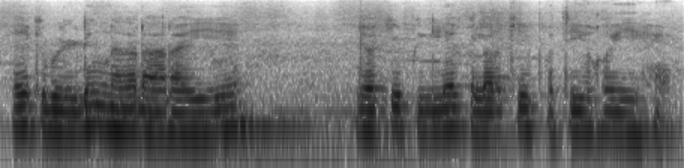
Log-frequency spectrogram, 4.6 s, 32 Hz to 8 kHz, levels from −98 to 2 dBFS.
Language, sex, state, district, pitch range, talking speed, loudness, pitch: Hindi, female, Madhya Pradesh, Bhopal, 105-115 Hz, 195 wpm, -15 LUFS, 110 Hz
